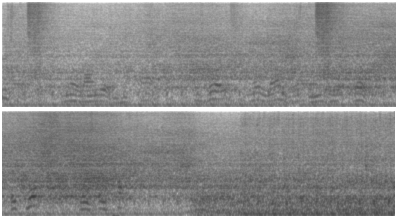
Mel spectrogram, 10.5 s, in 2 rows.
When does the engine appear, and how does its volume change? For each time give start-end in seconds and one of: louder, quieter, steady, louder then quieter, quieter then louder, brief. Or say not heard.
0.0-10.4 louder.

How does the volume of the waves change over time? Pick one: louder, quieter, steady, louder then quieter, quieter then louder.
louder.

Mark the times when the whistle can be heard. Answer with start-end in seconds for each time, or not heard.
not heard.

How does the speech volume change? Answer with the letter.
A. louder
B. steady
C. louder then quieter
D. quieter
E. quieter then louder
A.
